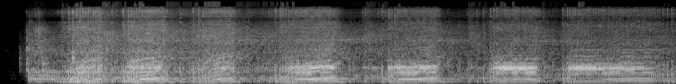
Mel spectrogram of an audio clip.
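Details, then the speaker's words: Echo two-stroke weed eater that kept stalling, after turning the carburetor high-speed screw slightly counterclockwise: fires and revs cleanly in repeated rising bursts without dying; runs fantastic, mixture now right. "That's it. Runs fantastic."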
